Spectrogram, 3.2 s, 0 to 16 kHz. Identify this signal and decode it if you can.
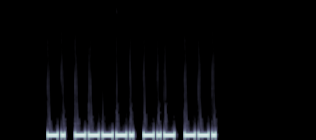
Morse code, heard as a keyed tone, about 42 wpm, 700 Hz. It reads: N9KG
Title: Speed Racing - USA Call Signs 35wpm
